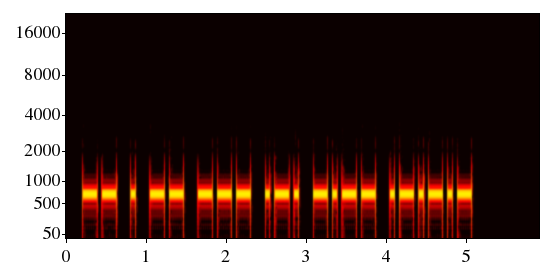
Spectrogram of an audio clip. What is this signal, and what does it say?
Morse code, heard as a keyed tone, about 20 wpm, 700 Hz. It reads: MEMORY.
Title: Sentences from Top 1300 Words 20wpm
